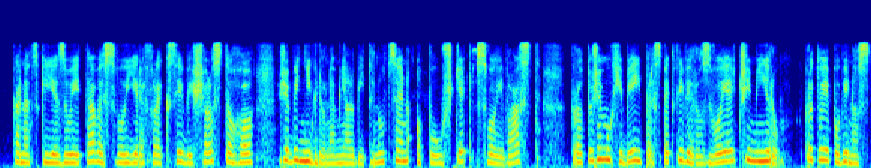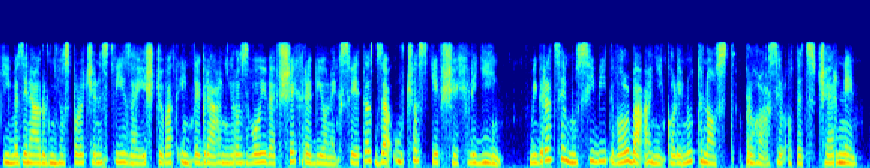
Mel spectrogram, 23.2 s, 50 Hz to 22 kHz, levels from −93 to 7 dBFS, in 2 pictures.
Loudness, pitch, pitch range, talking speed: -26 LUFS, 195 Hz, 180-215 Hz, 130 wpm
